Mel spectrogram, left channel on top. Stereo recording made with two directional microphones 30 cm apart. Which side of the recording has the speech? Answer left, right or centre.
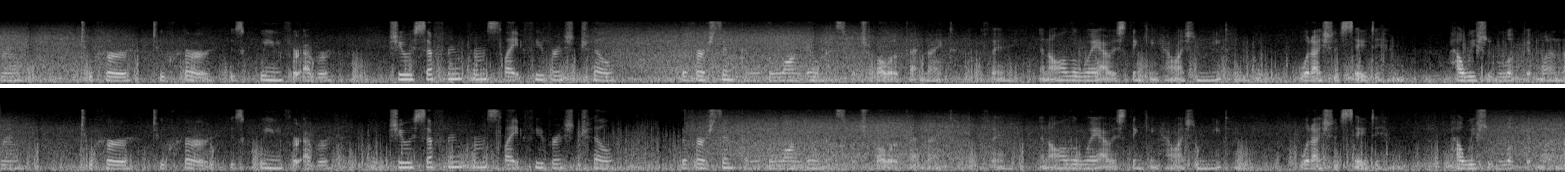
centre.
